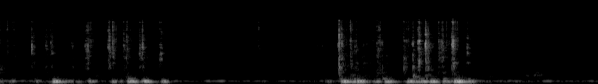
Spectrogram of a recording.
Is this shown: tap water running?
no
